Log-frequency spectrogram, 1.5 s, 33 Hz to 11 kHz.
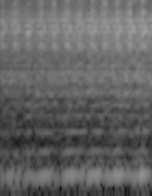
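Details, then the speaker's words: Weber 38 DGAS carburettor before idle mixture screws were turned out a quarter turn: rough, uneven idle with irregular stumbles and slight knock, motor jerking and struggling; lean idle stumble, smoother after richening. "you can see the motor is jerking a little bit he's struggling a little bit"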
